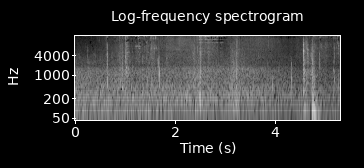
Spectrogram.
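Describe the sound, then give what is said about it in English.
A door thuds shut behind someone coming inside near the end, a single solid knock standing out over steady background rumble and faint shuffling movement. “Shut the door behind you.”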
